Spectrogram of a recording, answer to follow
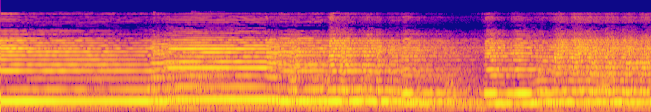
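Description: Saxophone playing a slow, free-flowing doina melody in long held notes that step downward through the middle, over a low sustained accompaniment.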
